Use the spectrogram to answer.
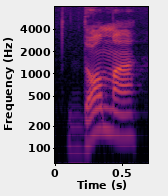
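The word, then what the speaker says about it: дома: to jest pewien wyjątek doma oznacza w domu zwróćcie uwagę że akcent pada właśnie na literę o dlatego to właśnie czytamy do ma tam co jest bardzo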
